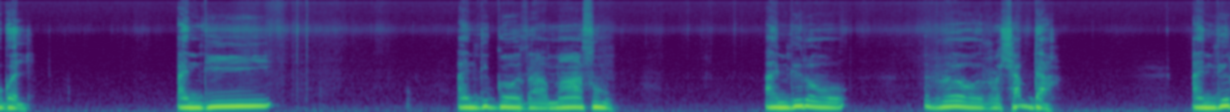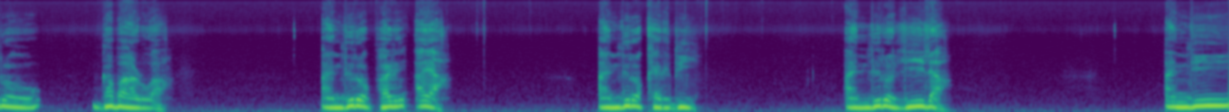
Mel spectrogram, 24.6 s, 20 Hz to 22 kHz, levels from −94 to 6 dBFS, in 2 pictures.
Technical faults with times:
none

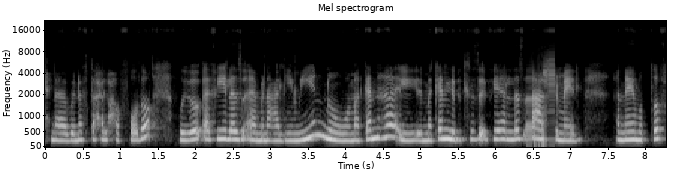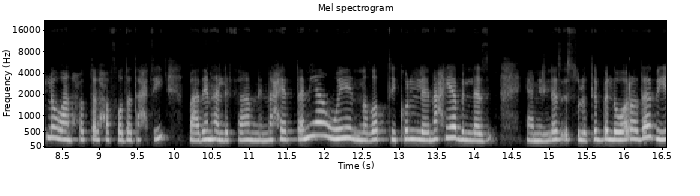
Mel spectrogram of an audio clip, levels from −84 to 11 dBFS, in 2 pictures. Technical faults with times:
6.40-6.79 robotic sound from repeated short buffers

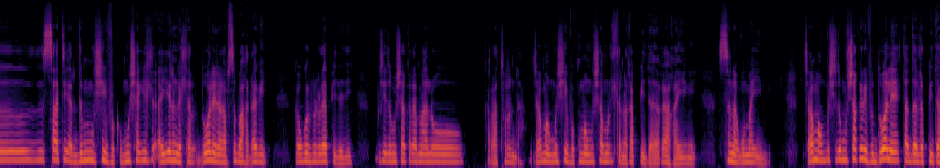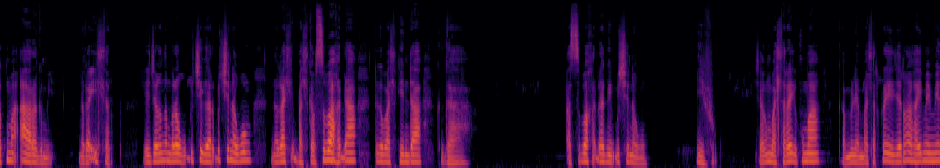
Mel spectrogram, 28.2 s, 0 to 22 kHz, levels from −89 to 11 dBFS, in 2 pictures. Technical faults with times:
none

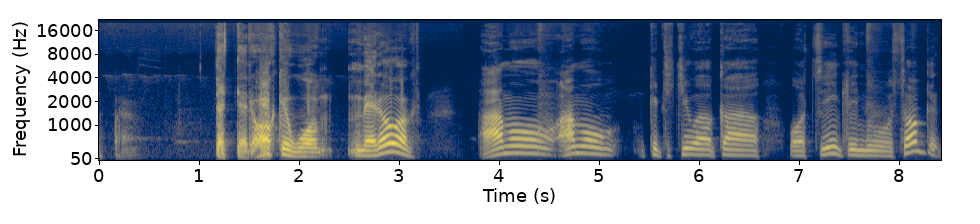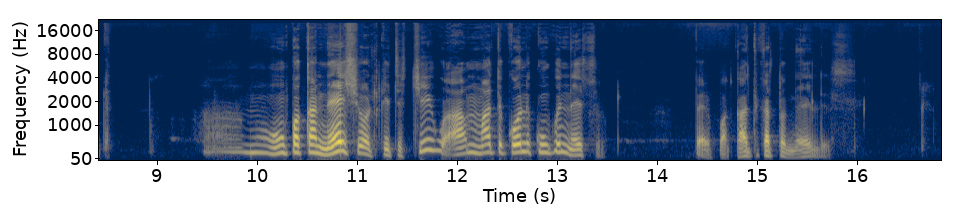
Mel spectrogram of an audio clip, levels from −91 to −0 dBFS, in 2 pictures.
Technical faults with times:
1.56-2.10 microphone overload
1.62 microphone volume stepped down
2.61 microphone volume stepped down
2.69-3.04 microphone overload
3.63 microphone volume stepped down
9.93 microphone volume stepped up
10.83 microphone volume stepped down

